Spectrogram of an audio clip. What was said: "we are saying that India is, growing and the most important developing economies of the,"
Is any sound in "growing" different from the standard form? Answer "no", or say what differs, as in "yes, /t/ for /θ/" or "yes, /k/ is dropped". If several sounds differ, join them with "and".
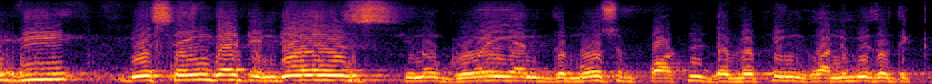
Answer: no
